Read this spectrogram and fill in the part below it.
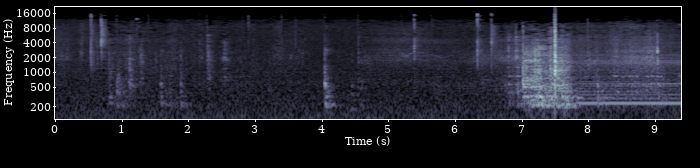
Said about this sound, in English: I'm going to squeak the bench here. Shifting around.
